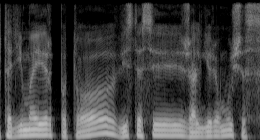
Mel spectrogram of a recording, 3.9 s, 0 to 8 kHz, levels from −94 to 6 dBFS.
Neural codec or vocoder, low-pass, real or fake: none; 7.2 kHz; real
